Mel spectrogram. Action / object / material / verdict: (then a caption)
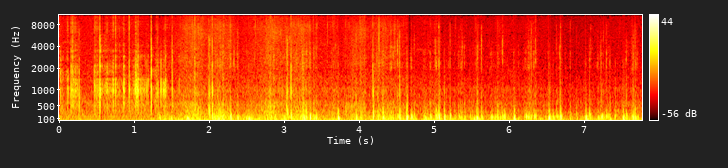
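tap / thin plastic eyelash tray tapped with fingernails / plastic / none. A small, thin pink plastic eyelash tray is held in both hands and tapped quickly with long acrylic nails. The result is a steady run of soft, dull, hollow clicks with a low, thumpy body and very little brightness, each tap dying away almost instantly.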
